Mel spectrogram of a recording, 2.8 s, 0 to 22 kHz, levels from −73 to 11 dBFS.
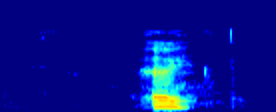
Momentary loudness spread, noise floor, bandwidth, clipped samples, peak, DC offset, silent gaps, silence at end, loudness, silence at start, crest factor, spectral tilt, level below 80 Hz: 26 LU; -75 dBFS; 7.8 kHz; under 0.1%; -4 dBFS; under 0.1%; none; 0.9 s; -18 LUFS; 1.45 s; 20 dB; -6 dB/octave; -64 dBFS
